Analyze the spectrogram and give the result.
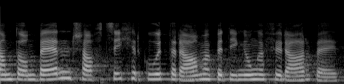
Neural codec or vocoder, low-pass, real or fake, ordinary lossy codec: none; 7.2 kHz; real; none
